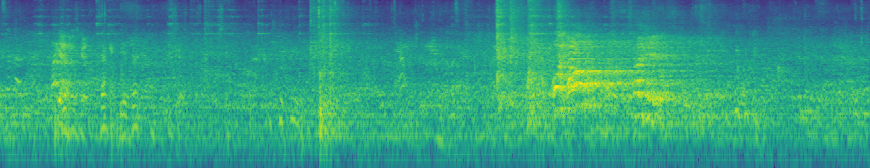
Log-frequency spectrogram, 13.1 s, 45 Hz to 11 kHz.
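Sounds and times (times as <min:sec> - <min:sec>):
loud drawn-out shout: 0:08.3 - 0:10.4.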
